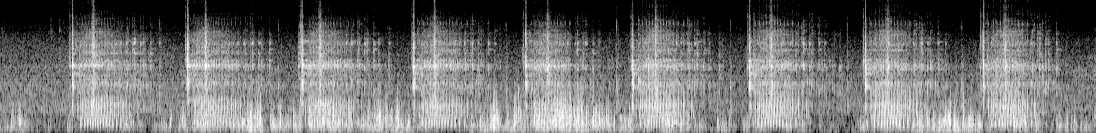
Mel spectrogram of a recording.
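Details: Auger engine, which ran that morning, outdoors in wind: recoil pulls about one per second, each a brief rasping spin that dies away, never catching, so it won't start; cause unknown.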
